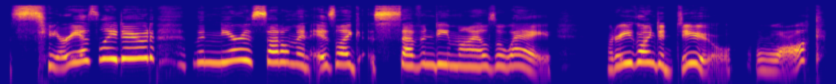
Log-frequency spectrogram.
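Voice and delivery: high-pitched incredulous questioning; amused disbelief. A narrator's reading. Tucker reacts to Wash planning to leave, incredulous. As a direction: scoff at the absurd plan, pitch up. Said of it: "Tucker actually laughs".

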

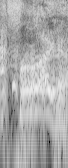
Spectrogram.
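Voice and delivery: loud, high prophetic proclamation; booming shout. Pretend. Dramatic scripture for fight entrance.

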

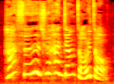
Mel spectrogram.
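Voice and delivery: mock shocked friend questioning a birthday walk by the river; retold disbelief. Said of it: "我想说".

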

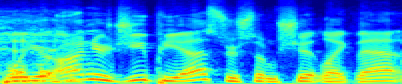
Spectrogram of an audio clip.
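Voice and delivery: mock angry cop. Cop accusing the driver in the retold story, mock angry.

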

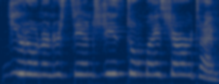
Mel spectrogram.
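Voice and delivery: high, loud upset wail; emotional teen protest. Retold or imitated. Teen daughter pleading her case to her father, upset and high. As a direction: protest the injustice at full pitch. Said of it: "in her mood".

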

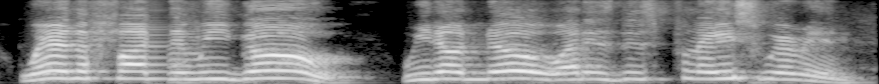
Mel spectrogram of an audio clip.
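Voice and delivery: high, drawn-out wail of bafflement; slow, loud and high incredulous outcry; exasperated existential rant. Acted. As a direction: cry it out in utter bewilderment. Rant over where we go in sleep.

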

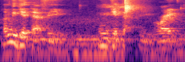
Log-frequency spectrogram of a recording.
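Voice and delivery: soft, low mock-considerate tone; mock helpfulness. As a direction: quietly overdo the helpfulness, dropping low. Sarcastically doing the chore for her.

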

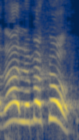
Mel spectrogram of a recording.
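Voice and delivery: loud, high call from up the trail; nephew cheering. Retold or imitated. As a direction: cheer her on as the nephew shouting down. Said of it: "Y mi sobrino de arriba". (grito de ánimo del sobrino desde arriba)

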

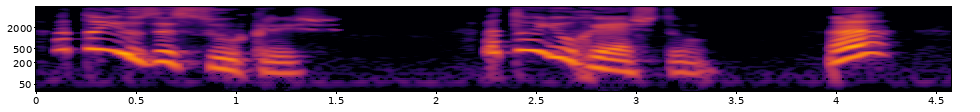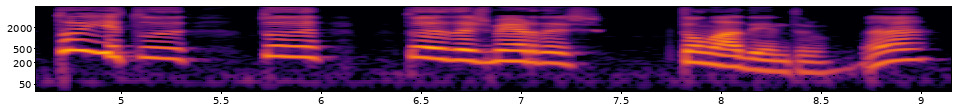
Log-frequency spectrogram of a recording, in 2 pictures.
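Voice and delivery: loud, high indignant questioning; outraged rant. Real, not acted. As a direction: yell the questions at him, fed up. Ranting back at the video.

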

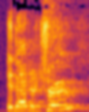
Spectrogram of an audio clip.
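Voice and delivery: normal talking voice

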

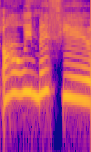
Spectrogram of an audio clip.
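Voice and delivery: high, slowed friendly pining; imitated cooing. Friends telling her they miss her, cooing high. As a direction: coo it up high like fond friends.

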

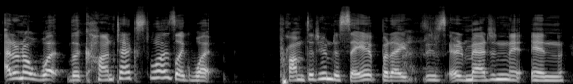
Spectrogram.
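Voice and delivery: usual speaking voice

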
